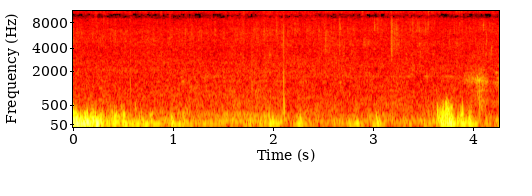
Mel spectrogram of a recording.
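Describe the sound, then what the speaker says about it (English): Rain from a severe storm falls softly and steadily as it eases, faint and even, with occasional low gusty swells and no voices. "the rain's starting to die down"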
